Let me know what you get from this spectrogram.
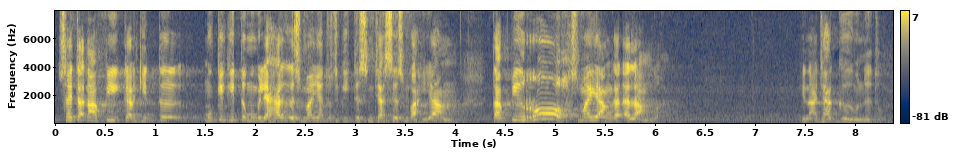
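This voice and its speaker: A male religious teacher lectures in a small mosque hall with long reverb, his delivery tense and pushing. His high voice has lively intonation and a sharp tone, runs a little fast, and comes with a little hiss or hum. He speaks emphatically, poses rhetorical questions, and quotes Arabic texts.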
